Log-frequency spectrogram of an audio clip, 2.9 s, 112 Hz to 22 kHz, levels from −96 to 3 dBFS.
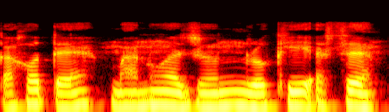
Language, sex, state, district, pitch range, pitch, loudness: Assamese, male, Assam, Sonitpur, 135-150 Hz, 145 Hz, -15 LUFS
